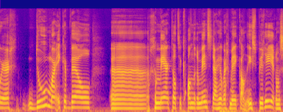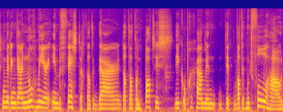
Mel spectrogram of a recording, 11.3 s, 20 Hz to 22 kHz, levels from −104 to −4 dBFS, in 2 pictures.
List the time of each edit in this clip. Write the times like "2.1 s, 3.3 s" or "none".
none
